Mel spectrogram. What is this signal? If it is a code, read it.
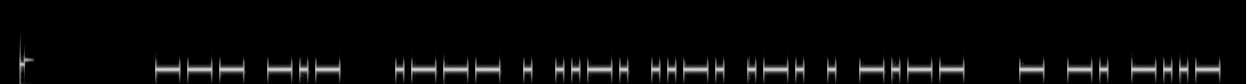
Morse code, heard as a keyed tone, about 14 wpm, 700 Hz. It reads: OK JEFFREY TNX
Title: Practice QSO - Exchange 4 - Ending - 15wpm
